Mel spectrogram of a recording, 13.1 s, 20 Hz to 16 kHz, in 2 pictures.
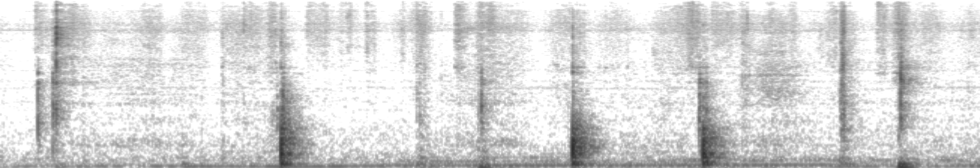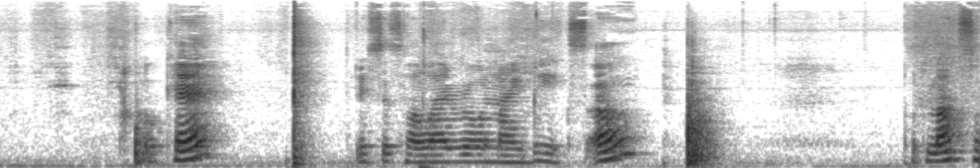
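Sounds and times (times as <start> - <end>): rolling pin knocking on countertop: 1.8 - 2.1, 3.8 - 4.9, 11.1 - 11.4.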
